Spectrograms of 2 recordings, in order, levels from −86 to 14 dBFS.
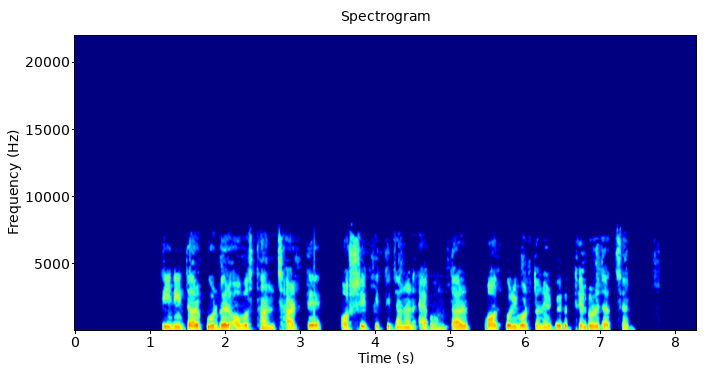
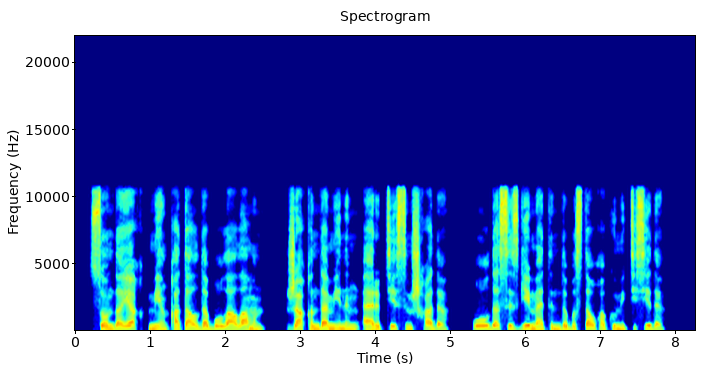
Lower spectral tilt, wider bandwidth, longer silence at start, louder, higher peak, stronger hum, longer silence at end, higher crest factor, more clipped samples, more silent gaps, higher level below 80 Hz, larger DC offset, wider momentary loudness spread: first, -6.5 dB/octave vs -3.5 dB/octave; second, 7.6 kHz vs 11 kHz; first, 1.15 s vs 0.2 s; about the same, -20 LUFS vs -19 LUFS; about the same, -2 dBFS vs -4 dBFS; neither; first, 0.9 s vs 0.45 s; about the same, 18 dB vs 16 dB; neither; first, 3.02-3.07 s, 3.30-3.53 s, 5.28-5.44 s vs none; first, -62 dBFS vs -70 dBFS; neither; about the same, 9 LU vs 7 LU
